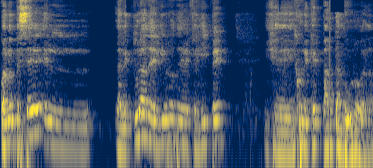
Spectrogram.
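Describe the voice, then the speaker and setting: Pitch variation is ordinary as the words come out at a very slow pace. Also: man, fairly high pitch for a man. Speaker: book presenter. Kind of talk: book presentation speech. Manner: loud.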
